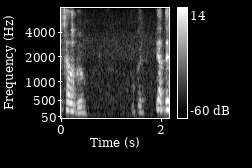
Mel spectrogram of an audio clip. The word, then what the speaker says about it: Telugu: It's Telugu. Okay. Yeah, they said I pronounced it right.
